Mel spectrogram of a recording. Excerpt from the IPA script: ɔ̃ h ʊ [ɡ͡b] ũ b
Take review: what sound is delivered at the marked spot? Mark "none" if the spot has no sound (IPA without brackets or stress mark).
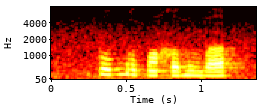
b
